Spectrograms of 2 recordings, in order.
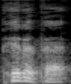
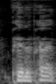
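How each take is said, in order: First: The word is said loudly and heavily. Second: The word is said softly and lightly. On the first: A big wolf is following heavily. "a very loud pit-a-pat" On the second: A small child is tiptoeing quietly. "softly on tippy toes"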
